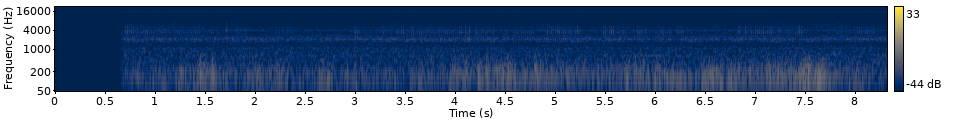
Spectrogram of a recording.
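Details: Silence opens into continuous low wind rumble on the microphone, with no animal calls.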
